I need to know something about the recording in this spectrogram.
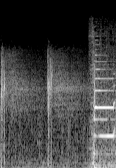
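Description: Recorded dance-mix backing track: two sharp cracks about a second apart, then a tune of held notes begins near the end.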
